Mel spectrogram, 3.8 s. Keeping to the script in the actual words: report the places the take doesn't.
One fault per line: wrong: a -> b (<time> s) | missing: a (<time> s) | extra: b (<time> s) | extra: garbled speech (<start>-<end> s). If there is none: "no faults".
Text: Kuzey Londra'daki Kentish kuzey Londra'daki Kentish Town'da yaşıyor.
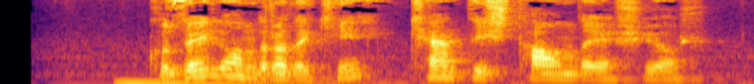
missing: kuzey Londra'daki Kentish (2.5 s)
